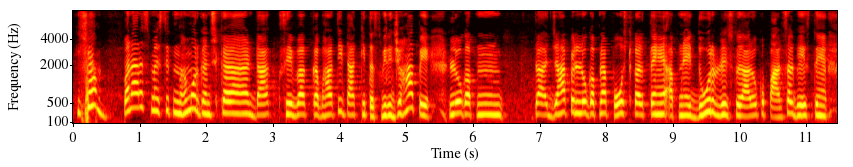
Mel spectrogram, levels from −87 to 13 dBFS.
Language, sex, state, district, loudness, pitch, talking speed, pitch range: Hindi, female, Uttar Pradesh, Varanasi, -14 LUFS, 250 Hz, 160 wpm, 240-275 Hz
